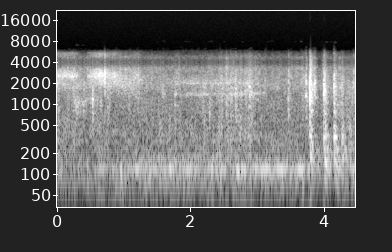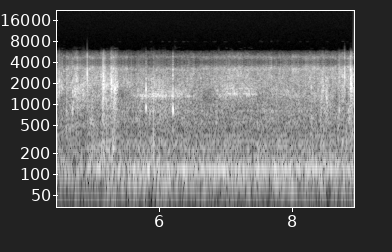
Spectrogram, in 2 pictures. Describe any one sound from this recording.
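A water pump hums steadily.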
